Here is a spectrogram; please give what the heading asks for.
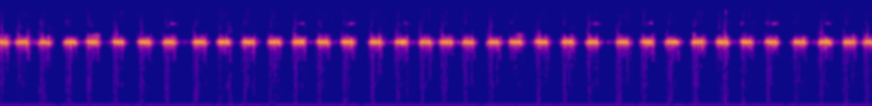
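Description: A cricket gives steady, high, pure chirps, about four every second, with nothing else heard.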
